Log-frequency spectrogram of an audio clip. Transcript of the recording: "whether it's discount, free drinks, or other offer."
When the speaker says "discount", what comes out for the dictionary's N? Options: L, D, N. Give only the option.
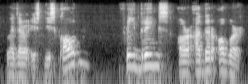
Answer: L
